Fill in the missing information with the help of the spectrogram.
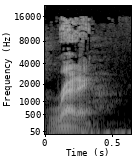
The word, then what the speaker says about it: Reading: And if you folks in Pennsylvania pronounce it Reading, I apologize, up here in Massachusetts, even though it says Reading, everyone up here calls it Reading.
